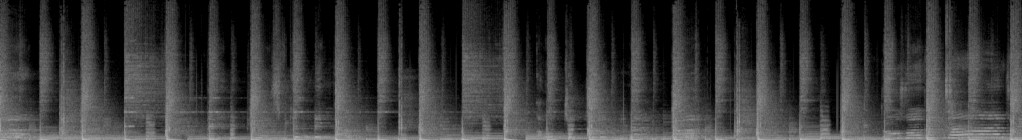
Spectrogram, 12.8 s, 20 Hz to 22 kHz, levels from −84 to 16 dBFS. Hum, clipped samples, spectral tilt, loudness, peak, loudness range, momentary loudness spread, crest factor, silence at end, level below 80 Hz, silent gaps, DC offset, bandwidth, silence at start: none; under 0.1%; -4.5 dB/octave; -22 LUFS; -2 dBFS; 1 LU; 5 LU; 20 dB; 0 s; -26 dBFS; none; under 0.1%; over 20 kHz; 0 s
